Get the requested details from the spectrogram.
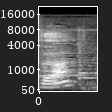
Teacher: the d has a th sound as in the you hold your tongue uh there to your teeth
